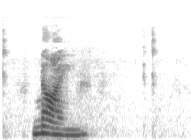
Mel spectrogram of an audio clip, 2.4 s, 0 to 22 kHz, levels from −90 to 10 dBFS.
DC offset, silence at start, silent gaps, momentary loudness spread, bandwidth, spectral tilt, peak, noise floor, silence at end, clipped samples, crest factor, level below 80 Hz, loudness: under 0.1%; 0.4 s; none; 16 LU; 9.8 kHz; -6.5 dB/octave; -6 dBFS; -70 dBFS; 1.3 s; under 0.1%; 22 dB; -66 dBFS; -24 LUFS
